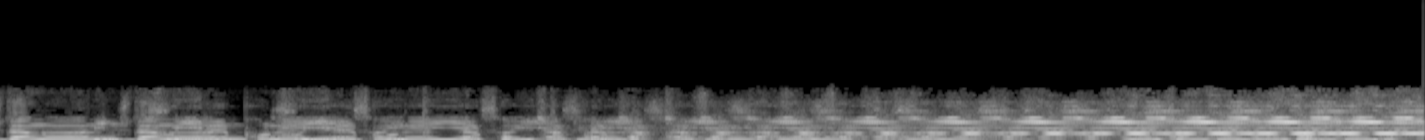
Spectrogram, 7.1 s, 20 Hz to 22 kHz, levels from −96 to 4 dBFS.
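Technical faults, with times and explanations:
Throughout, doubled audio track: a second, slower capture path or an out-of-step edit likely mixes the audio in twice. A full-band copy at about the same level trails by roughly 0.7 s, dry and with no decay, so every sound gets a flat repeat.
2.62 s to the end, feedback howl: two devices in one room share the call, and the microphone-to-loudspeaker loop gains level on every pass. The repeats grow instead of fading and narrow to a tone near 1 kHz. It pulses about every 0.4 s and peaks about 8 dB above the speech, without ever being broken.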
